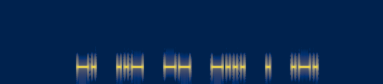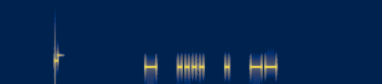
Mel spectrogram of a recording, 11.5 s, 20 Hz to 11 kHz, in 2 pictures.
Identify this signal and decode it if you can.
Morse code, heard as a keyed tone, about 22 wpm, spaced as for 16 wpm, 700 Hz. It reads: NUMBER THEM
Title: 2x Character Spacing - Top 100 Words - 22wpm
